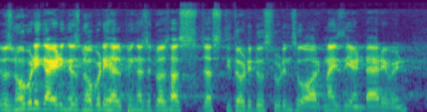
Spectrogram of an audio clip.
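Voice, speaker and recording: A high-pitched man with fairly even intonation against noticeable background noise. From southern India, Kanyakumari district, Tamil Nadu. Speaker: school alumnus, guest of honour. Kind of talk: speech. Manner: halting.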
